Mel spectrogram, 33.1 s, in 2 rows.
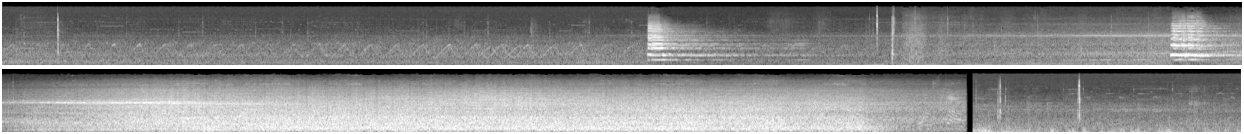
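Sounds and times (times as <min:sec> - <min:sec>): train horn blast: 0:08.6 - 0:11.0, 0:14.0 - 0:16.7
train wheels rumbling on rails: 0:09.1 - 0:32.9
thin high whine: 0:09.9 - 0:20.1.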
